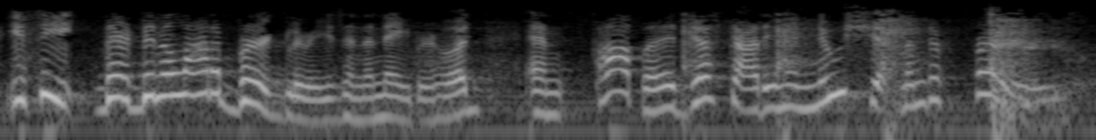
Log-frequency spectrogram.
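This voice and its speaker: A woman's voice: a little high, sing-song, fairly quick. An actress playing a chatty wife who tells a story of her husband's younger days in a vintage radio comedy. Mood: reminiscing. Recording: muffled old radio recording, faint noise.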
